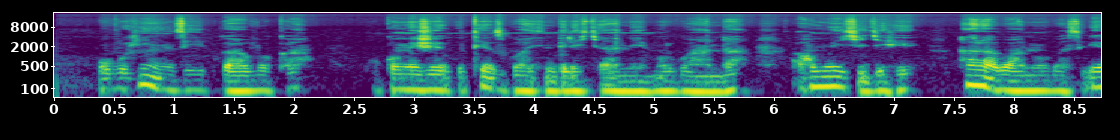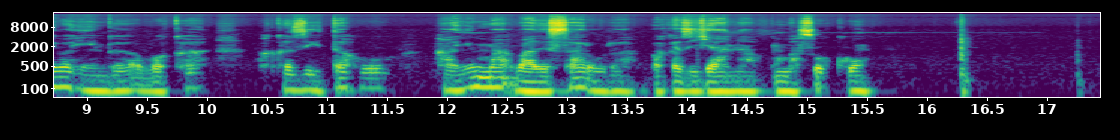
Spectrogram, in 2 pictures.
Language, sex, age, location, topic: Kinyarwanda, male, 25-35, Huye, agriculture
